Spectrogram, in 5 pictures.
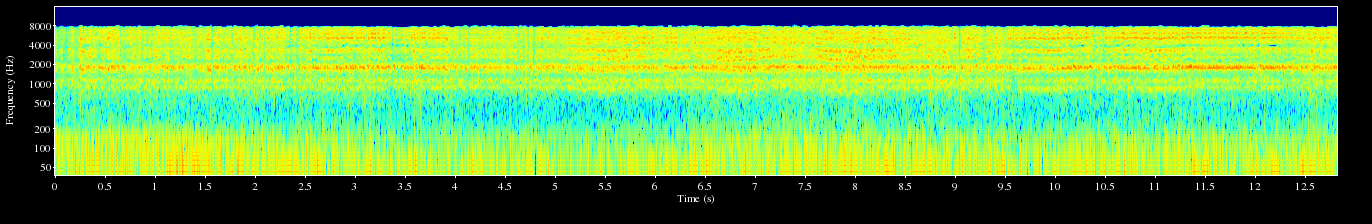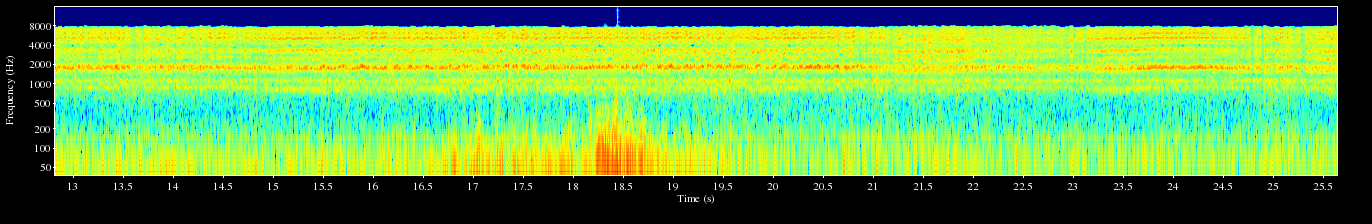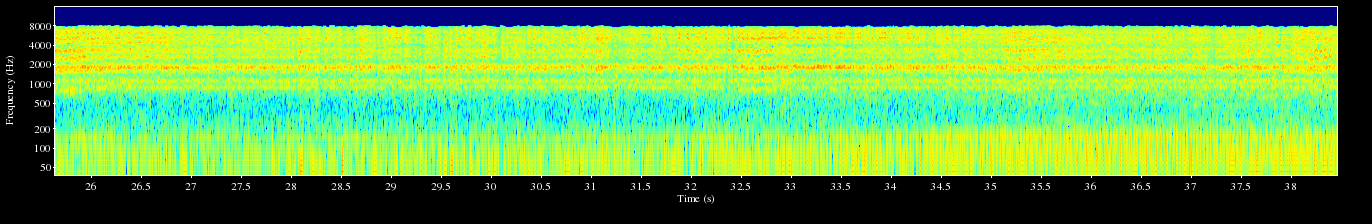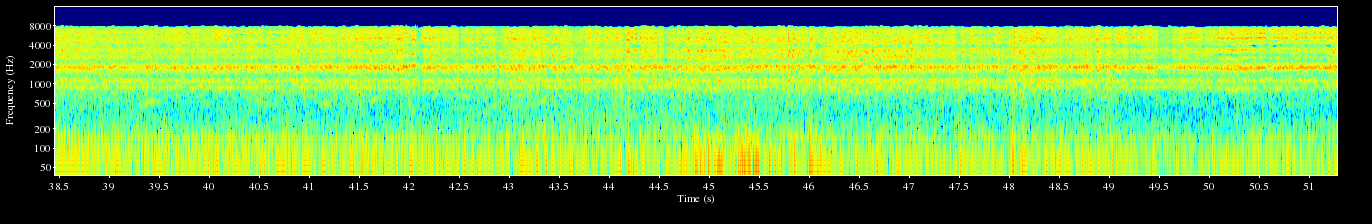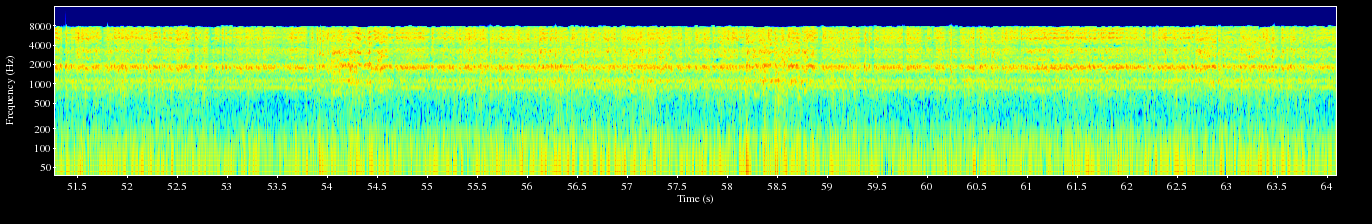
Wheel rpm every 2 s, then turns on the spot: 230, 230, 230, 230, 230, 220, 230, 230, 210, 210, 220, 230, 230, 230, 230, 230, 230, 230, 230, 230, 230, 230, 230, 230, 230, 230, 230, 230, 230, 230, 230, 230.
none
